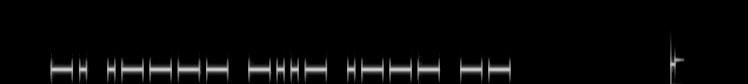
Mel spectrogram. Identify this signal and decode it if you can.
Morse code, heard as a keyed tone, about 17 wpm, 700 Hz. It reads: N1XJM
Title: K1USN SST QSO Practice - 17wpm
